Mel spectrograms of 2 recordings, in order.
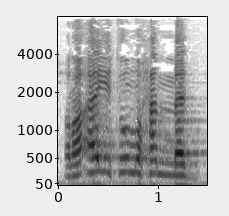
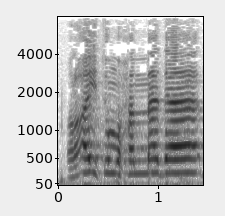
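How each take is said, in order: First: The name ends in a bare consonant. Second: The name ends in a long a vowel. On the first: This is the pausal form of another dialect group. "ولا يقولون محمدا" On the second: This is the pausal form of one dialect group. "بالألف"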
